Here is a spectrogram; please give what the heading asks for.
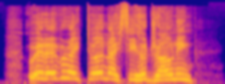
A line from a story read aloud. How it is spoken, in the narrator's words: he shrieked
